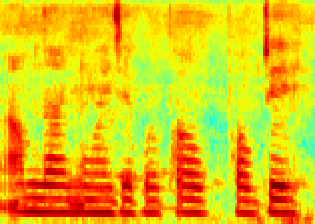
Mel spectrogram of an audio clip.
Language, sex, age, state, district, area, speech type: Manipuri, female, 45-60, Manipur, Imphal East, rural, spontaneous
